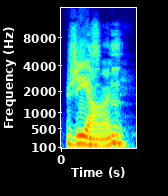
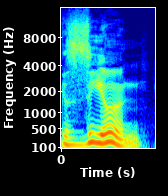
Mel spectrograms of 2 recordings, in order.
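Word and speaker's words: Xi'an: It's more like Zion is how they were pronouncing it. – Oh, I thought I was hearing Jian. – Yeah, I actually can't recall now, but I know how it's spelled. It's like X, you know, XI apostrophe AN. But yeah. I thought they pronounced it like Z. The X is a Z, and then like un.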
